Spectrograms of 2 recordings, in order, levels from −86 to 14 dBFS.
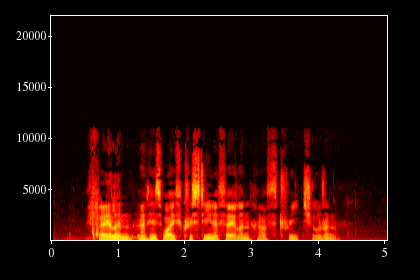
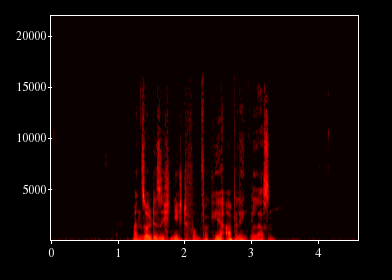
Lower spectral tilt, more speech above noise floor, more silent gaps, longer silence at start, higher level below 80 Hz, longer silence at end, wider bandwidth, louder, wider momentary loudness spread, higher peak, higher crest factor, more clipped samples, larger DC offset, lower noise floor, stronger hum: about the same, -4.5 dB/octave vs -4.5 dB/octave; first, 39 dB vs 35 dB; neither; second, 0.55 s vs 1.2 s; first, -44 dBFS vs -54 dBFS; second, 0.7 s vs 1.25 s; second, 11 kHz vs 16.5 kHz; first, -19 LUFS vs -44 LUFS; first, 13 LU vs 8 LU; first, -2 dBFS vs -24 dBFS; about the same, 18 dB vs 22 dB; neither; neither; second, -58 dBFS vs -78 dBFS; neither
